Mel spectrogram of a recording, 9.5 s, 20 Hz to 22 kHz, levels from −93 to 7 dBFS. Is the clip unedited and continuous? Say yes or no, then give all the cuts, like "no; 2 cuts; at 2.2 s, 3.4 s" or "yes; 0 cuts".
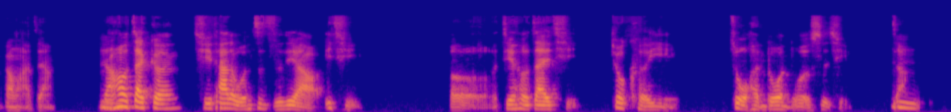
yes; 0 cuts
